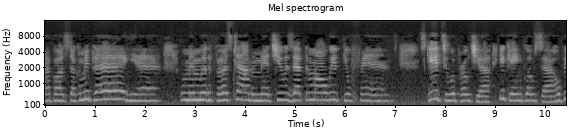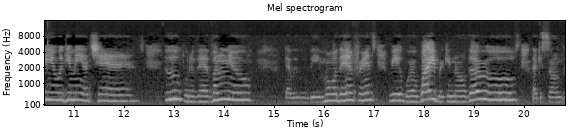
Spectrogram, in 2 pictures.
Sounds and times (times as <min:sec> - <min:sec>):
Child singing: 0:00.0 - 0:12.2, 0:12.8 - 0:14.6, 0:15.2 - 0:20.8.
